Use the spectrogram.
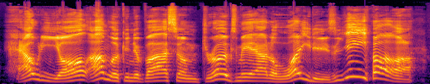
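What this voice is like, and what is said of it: Over-the-top cartoonish Texan cowboy accent. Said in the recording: “puts on a cartoonish cowboy voice ... his own over the top Texan oil tycoon accent”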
